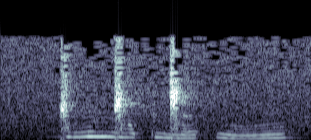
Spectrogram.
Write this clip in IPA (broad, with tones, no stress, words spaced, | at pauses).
ɡ͡ǁõ˥ ŋ͡ǁɔ˥pŋ͡ǁə˞˩˥pwõː˩˥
